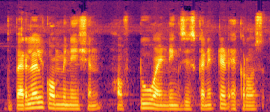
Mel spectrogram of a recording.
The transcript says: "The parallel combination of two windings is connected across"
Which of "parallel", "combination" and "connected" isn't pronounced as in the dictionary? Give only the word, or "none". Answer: none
